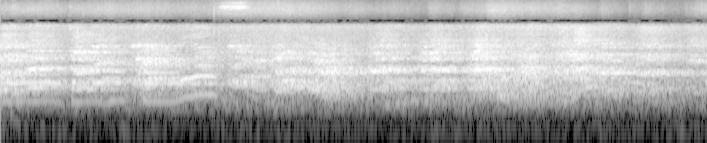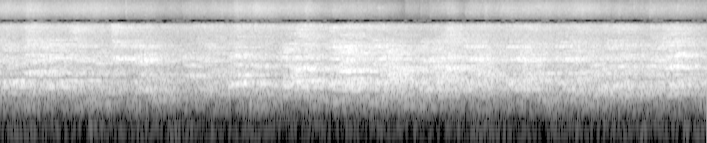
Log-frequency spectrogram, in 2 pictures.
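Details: Sea lions gathered under the docks of Astoria, described as singing: a dense, continuous chorus of overlapping harsh, honking barks from many animals, rising and falling irregularly throughout with no pause.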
